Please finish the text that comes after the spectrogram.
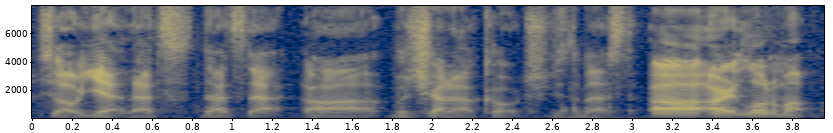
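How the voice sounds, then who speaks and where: A man in his thirties hosting a sports talk show, animated and telling stories with acted-out quotes. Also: medium pitch, a little fast. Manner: animated, storytelling, acts out quotes. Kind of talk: casual sports radio chat.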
